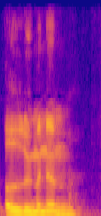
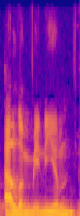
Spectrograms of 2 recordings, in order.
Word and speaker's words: aluminium: You know, you get this beautiful, shiny new piece of, you know, milled aluminum, as you Americans say, or aluminium.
